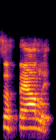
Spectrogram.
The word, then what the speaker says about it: cephalic: second vein in order which is pronounced cephalic s I'm sorry c-e-p-h-a-l-i-c cephalic vein that is the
